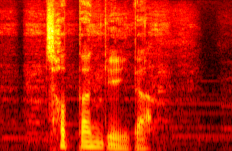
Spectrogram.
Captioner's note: sawing sound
